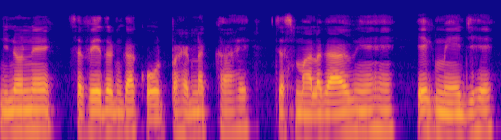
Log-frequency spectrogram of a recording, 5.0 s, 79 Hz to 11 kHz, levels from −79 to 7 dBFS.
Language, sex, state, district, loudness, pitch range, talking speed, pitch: Hindi, male, Uttar Pradesh, Lalitpur, -16 LUFS, 105-115 Hz, 180 wpm, 110 Hz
